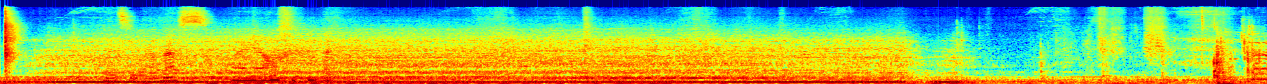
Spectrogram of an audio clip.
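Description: A switch clicks, then a bathroom exhaust fan runs with a steady hum and rush of air, cutting off about nine seconds in.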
